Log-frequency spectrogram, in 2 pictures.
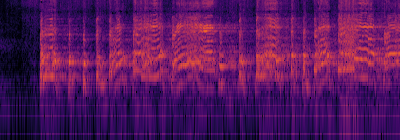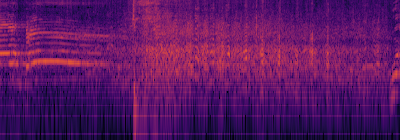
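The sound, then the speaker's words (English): A sound effect from a BBC archive of a distressed chicken clucking frantically for nearly ten seconds, squawking in agitated, rapid bursts, with a sharp knock partway through before the flustered clucking continues over rustling noise. “And so here's indisposed chicken.”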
